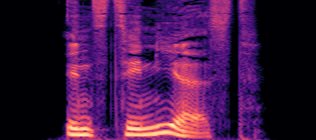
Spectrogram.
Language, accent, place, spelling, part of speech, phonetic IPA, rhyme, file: German, Germany, Berlin, inszenierst, verb, [ɪnst͡seˈniːɐ̯st], -iːɐ̯st, De-inszenierst.ogg
- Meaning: second-person singular present of inszenieren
